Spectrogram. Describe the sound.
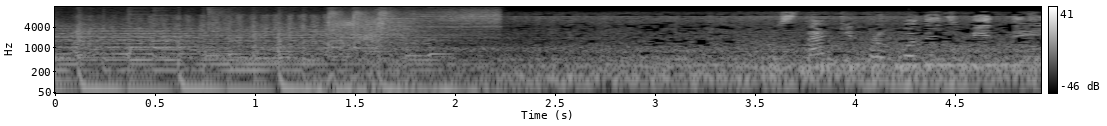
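A truck's engine drones steadily from inside the cab, a loud, continuous low rumble with a shift in tone partway through, while a voice speaks over it. A woman from Kyiv drives her truck, carrying manufactured goods to shops in the capital.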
